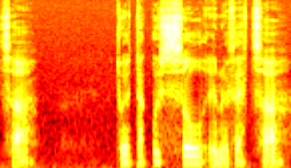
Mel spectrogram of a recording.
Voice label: "gwystl", Welsh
